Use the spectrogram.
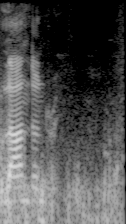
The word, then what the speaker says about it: Londonderry: pronounce it like this, Londonderry. So the London so overemphasised that the Derry was scarcely audible.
